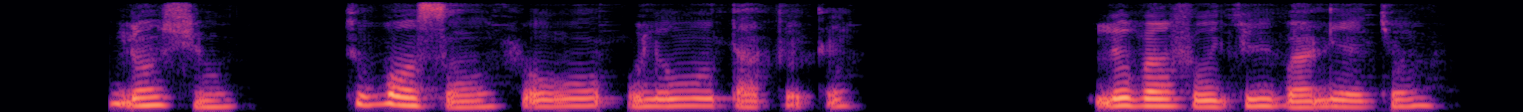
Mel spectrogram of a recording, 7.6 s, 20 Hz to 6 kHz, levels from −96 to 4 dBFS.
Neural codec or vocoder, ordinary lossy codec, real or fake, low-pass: codec, 44.1 kHz, 3.4 kbps, Pupu-Codec; none; fake; 5.4 kHz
